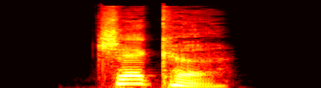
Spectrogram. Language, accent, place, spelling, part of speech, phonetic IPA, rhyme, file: German, Germany, Berlin, checke, verb, [ˈt͡ʃɛkə], -ɛkə, De-checke.ogg
- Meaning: inflection of checken: 1. first-person singular present 2. first/third-person singular subjunctive I 3. singular imperative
